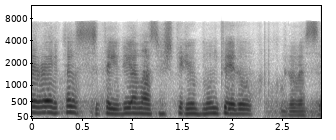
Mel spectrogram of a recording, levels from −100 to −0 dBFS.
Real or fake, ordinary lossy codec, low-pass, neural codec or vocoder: fake; AAC, 48 kbps; 7.2 kHz; codec, 16 kHz, 0.5 kbps, FreqCodec, smaller model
